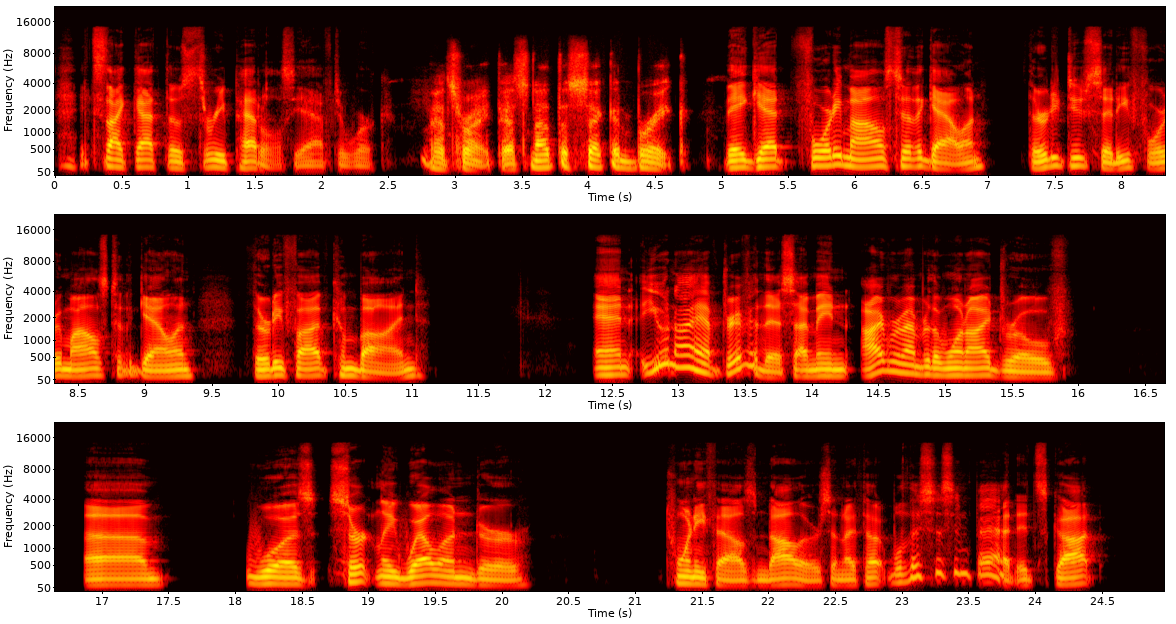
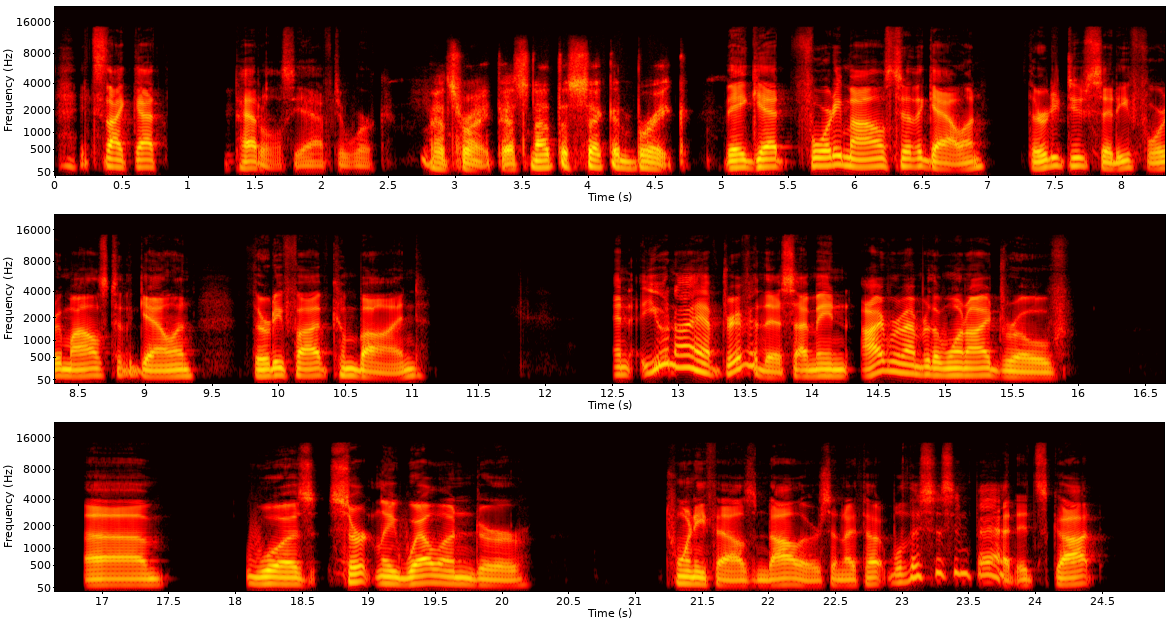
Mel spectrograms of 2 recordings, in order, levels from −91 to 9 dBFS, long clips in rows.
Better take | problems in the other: first | audio cutting out; at 1 s and at 12 s

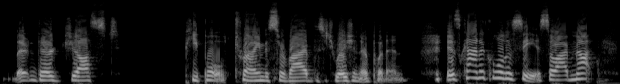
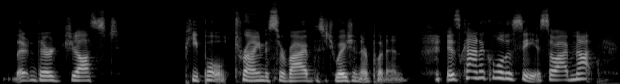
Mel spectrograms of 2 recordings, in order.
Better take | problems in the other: second | distortion; slight; 5% of the sound clipped

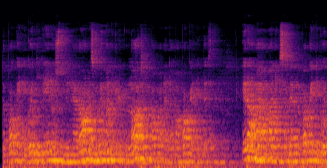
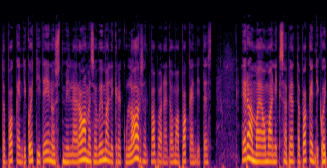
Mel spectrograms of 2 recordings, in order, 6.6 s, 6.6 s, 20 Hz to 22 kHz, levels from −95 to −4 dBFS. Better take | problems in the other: second | off-mic speech; far // room echo; strong; dies away in 1.5 s

